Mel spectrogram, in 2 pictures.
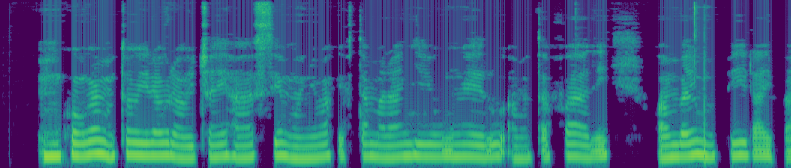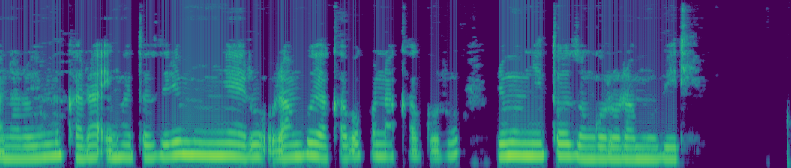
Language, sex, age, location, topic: Kinyarwanda, female, 18-24, Kigali, health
